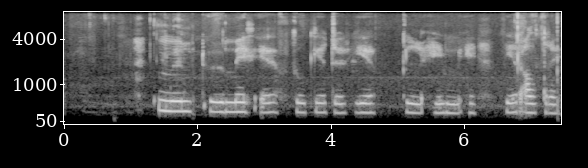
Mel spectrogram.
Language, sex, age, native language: Icelandic, female, 11, Icelandic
